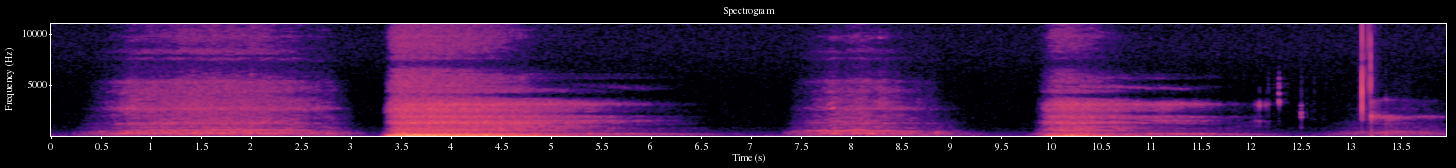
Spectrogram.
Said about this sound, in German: Nimm ein paar Atemzüge hier ganz bewusst in den Herzraum ein und aus.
